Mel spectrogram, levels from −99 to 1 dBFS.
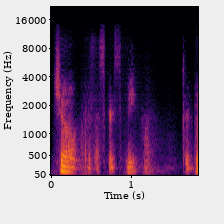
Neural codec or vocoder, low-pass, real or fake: codec, 44.1 kHz, 0.9 kbps, DAC; 14.4 kHz; fake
